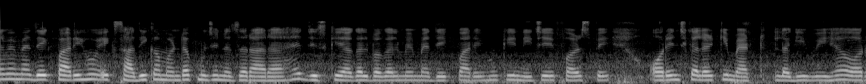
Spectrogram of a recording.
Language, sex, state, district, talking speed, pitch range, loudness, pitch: Hindi, female, Uttar Pradesh, Budaun, 235 wpm, 190-215 Hz, -23 LUFS, 200 Hz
